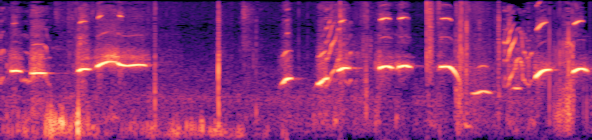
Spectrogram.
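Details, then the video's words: Pet cockatiel singing and flying, whistling indoors: short clear whistled notes, some level and some rising, given in quick bursts with brief scratchy sounds between them. "My cockatiels singin and flyin"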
